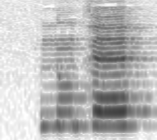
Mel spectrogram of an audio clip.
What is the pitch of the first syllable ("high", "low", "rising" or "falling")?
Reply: high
